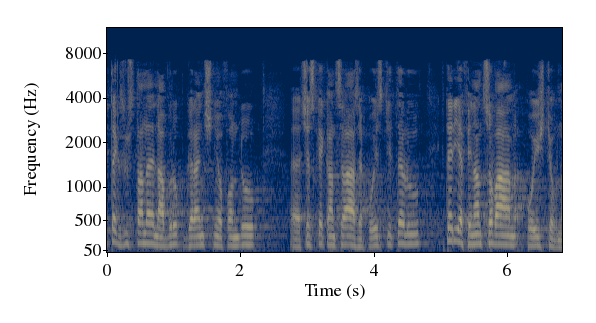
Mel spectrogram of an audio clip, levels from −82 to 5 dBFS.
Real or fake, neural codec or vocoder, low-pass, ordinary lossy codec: real; none; 7.2 kHz; AAC, 32 kbps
